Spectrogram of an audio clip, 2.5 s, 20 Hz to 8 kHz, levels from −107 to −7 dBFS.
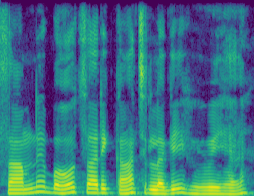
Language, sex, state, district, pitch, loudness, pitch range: Hindi, male, Jharkhand, Ranchi, 155 Hz, -15 LUFS, 140-170 Hz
